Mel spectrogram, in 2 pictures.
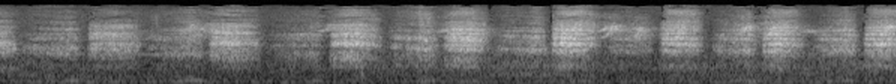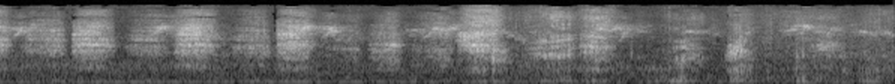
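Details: Pugs at play panting and snorting in a fast, fairly steady rhythm, about three raspy breaths a second.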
